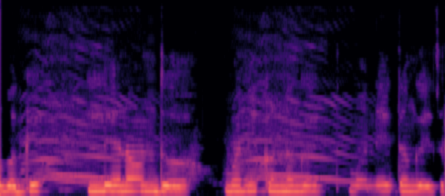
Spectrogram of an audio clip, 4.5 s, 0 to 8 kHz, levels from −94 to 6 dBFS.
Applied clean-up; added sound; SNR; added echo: none; Cheering; 19 dB; none.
